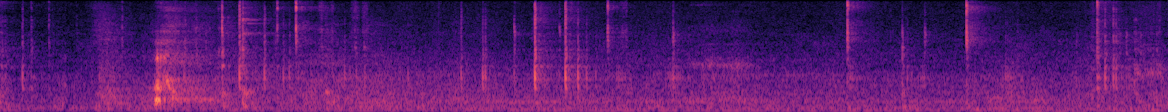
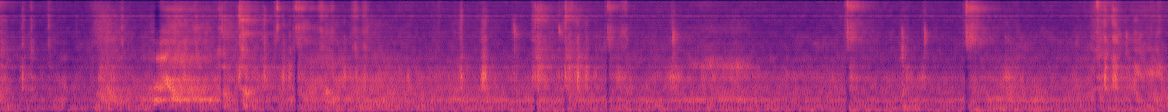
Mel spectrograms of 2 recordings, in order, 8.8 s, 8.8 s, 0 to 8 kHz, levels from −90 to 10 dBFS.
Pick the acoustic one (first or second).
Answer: first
